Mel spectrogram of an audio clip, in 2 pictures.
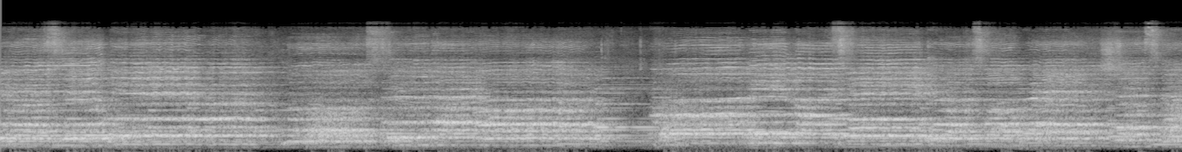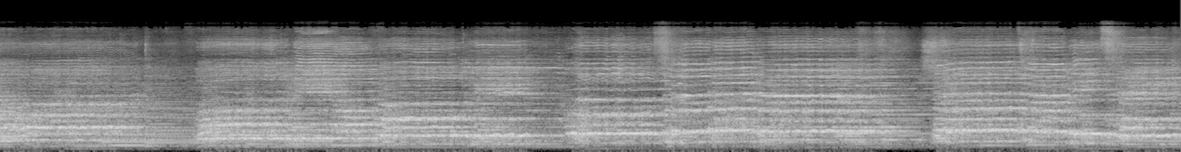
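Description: Small mixed-voice church choir of men and women singing a hymn in harmony, line by line, with brief breaths between phrases.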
